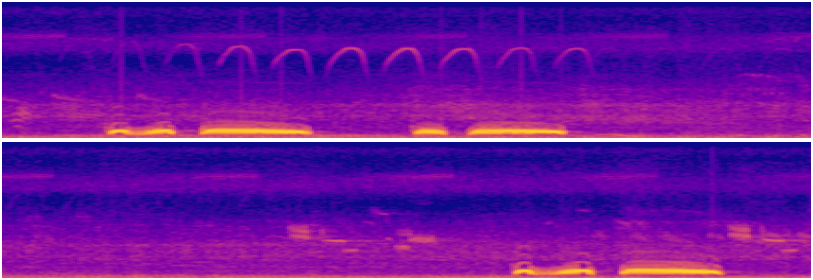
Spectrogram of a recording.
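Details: Spotted dove lure call used to draw wild doves in to fight. Three mellow cooing phrases, each a short note then a longer, slightly falling coo, over a faint low hum.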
